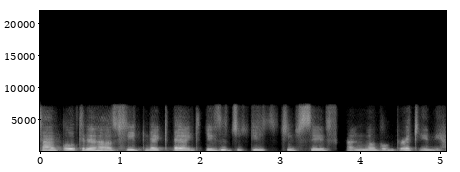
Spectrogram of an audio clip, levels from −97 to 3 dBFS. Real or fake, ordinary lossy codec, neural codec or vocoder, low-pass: fake; none; codec, 16 kHz, 0.5 kbps, FreqCodec, smaller model; 7.2 kHz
